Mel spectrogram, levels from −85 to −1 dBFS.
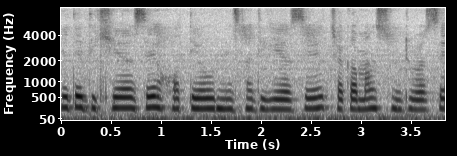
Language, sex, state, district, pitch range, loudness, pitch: Nagamese, female, Nagaland, Dimapur, 225-250 Hz, -15 LUFS, 235 Hz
